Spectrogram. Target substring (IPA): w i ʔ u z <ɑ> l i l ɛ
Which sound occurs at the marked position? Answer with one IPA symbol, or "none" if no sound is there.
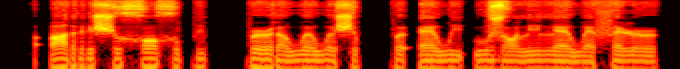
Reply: ɔ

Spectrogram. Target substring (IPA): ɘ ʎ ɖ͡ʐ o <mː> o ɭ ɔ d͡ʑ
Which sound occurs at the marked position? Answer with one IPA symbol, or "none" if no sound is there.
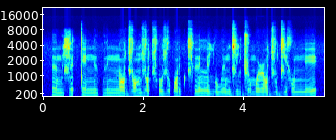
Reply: m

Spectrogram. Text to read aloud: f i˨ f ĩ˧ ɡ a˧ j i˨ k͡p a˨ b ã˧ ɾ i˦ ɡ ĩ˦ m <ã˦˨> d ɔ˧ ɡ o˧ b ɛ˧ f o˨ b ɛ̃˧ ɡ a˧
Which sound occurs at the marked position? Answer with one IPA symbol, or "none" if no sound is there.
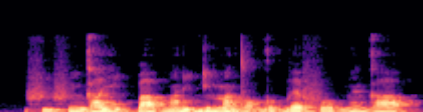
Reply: ã˦˨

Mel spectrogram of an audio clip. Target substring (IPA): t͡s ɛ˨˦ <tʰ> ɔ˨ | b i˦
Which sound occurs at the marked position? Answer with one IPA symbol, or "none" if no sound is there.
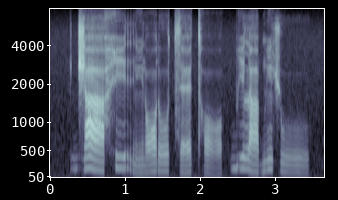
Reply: tʰ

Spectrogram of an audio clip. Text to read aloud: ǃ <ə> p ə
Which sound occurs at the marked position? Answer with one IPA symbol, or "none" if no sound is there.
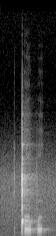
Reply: ə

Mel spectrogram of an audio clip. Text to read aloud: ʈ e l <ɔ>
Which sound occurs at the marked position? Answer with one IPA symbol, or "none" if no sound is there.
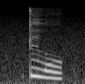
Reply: ɔ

